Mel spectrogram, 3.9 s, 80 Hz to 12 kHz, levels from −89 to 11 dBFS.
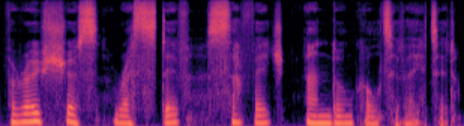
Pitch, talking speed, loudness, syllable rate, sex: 145 Hz, 75 wpm, -22 LUFS, 4.5 syllables/s, male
